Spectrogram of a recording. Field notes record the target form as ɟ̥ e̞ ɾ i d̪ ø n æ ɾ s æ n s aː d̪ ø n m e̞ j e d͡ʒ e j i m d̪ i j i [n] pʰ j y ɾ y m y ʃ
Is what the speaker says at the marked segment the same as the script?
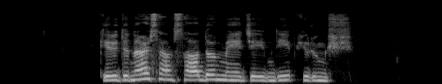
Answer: no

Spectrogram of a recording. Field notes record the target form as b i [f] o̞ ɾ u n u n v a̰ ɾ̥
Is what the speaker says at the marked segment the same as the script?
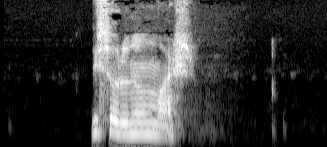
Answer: no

